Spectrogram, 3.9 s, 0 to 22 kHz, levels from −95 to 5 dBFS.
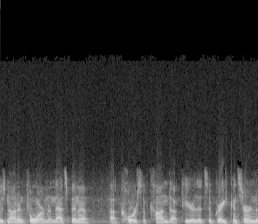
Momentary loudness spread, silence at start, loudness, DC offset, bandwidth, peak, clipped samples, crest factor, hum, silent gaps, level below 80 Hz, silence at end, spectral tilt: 5 LU; 0 s; -16 LUFS; 0.2%; 7.6 kHz; -2 dBFS; under 0.1%; 14 dB; none; none; -56 dBFS; 0 s; -7.5 dB/octave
